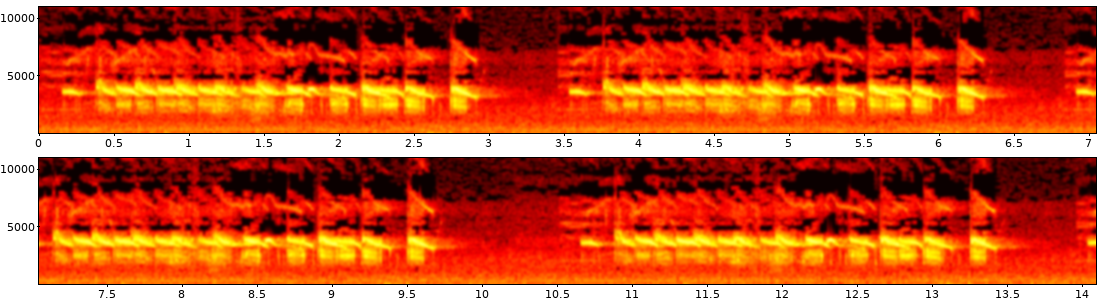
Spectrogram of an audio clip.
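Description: Green bee-eater calling: four bouts of rapid, high trilled chirps, each lasting about two and a half seconds, with short pauses between them.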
